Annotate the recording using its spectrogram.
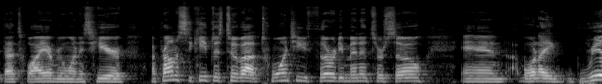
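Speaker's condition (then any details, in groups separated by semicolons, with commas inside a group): No condition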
